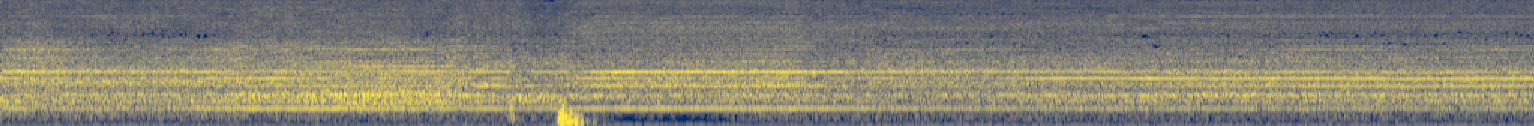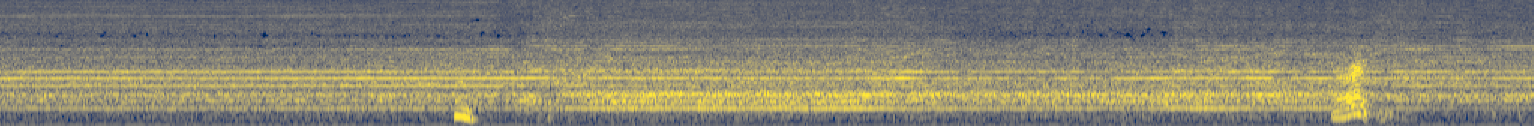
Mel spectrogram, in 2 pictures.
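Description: Handheld heat gun blowing steadily over wet epoxy resin, with a constant hum under the rush of air. There is a sharp knock about five seconds in and a smaller bump near the end.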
